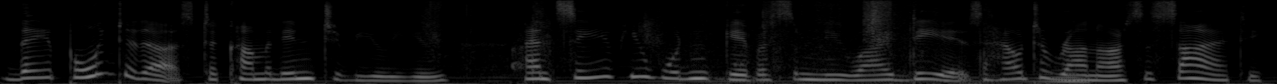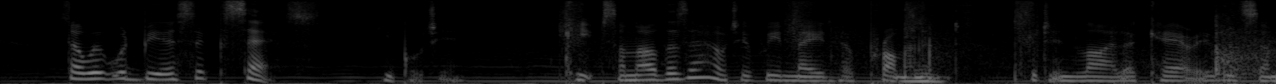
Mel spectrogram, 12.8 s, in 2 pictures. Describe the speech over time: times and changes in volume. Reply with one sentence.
The talking can be heard from 0.0 to 12.7 s, at a steady volume.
